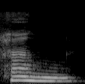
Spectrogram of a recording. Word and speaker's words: Heng: Heng is the Tao sound power, channeled from the Tao source, Heng. So spelt H-E-N-G, but pronounced like a U-N-G.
